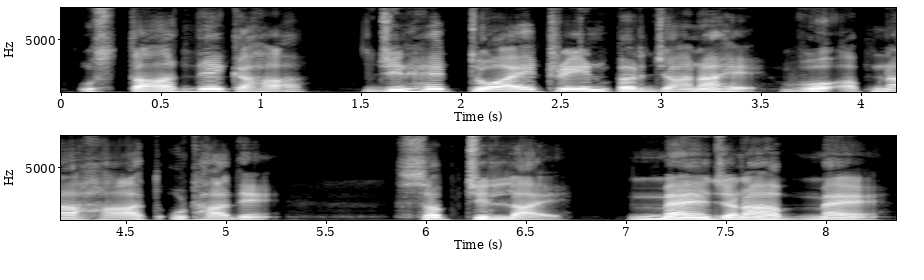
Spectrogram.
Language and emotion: Urdu, neutral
